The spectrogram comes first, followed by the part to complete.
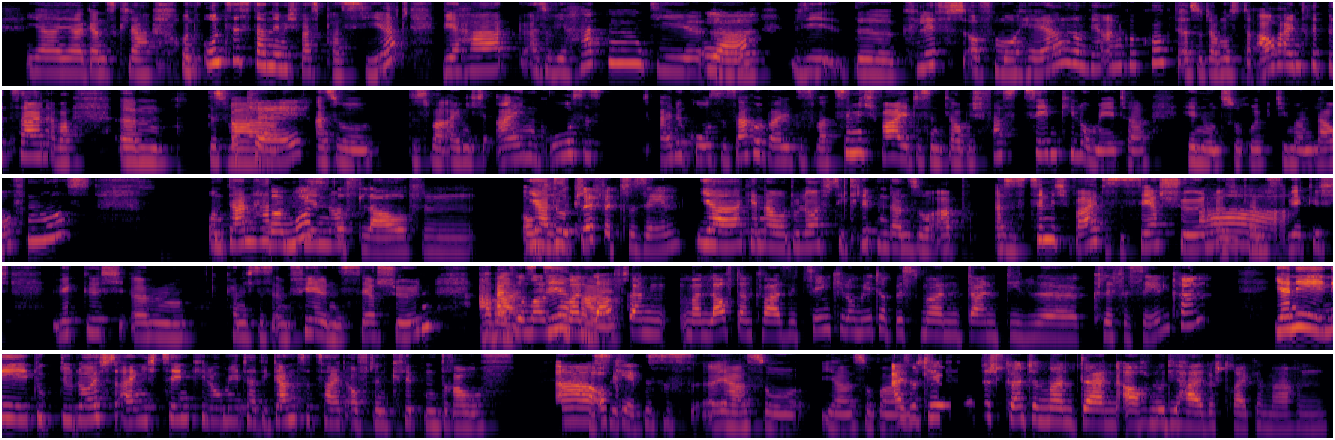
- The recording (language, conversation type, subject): German, unstructured, Magst du es lieber, spontane Ausflüge zu machen, oder planst du alles im Voraus?
- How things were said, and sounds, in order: other background noise; drawn out: "Ah"; "läuft" said as "lauft"; "läuft" said as "lauft"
